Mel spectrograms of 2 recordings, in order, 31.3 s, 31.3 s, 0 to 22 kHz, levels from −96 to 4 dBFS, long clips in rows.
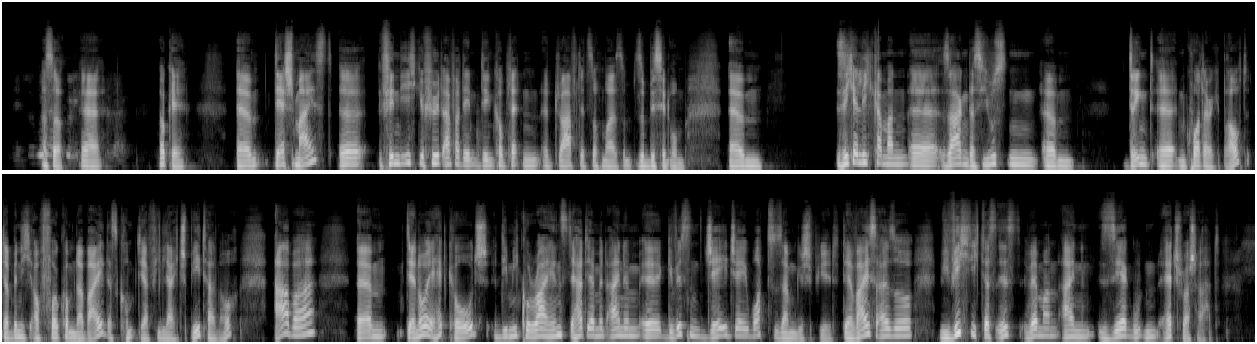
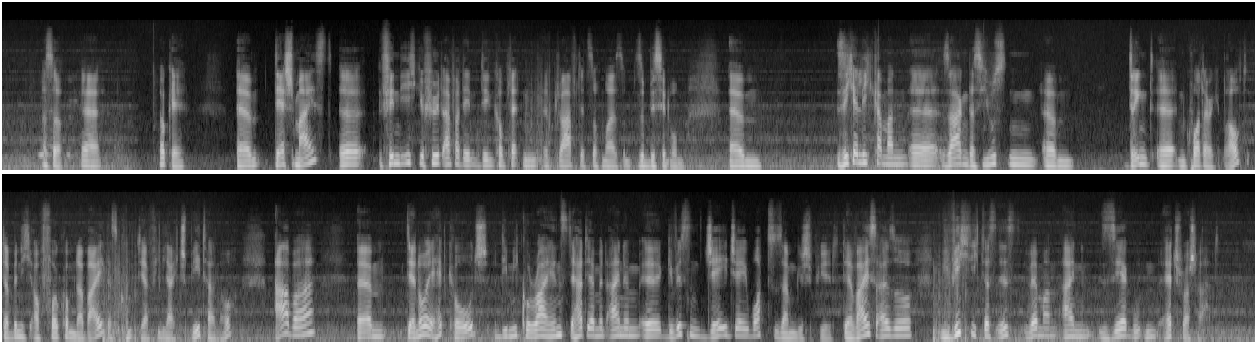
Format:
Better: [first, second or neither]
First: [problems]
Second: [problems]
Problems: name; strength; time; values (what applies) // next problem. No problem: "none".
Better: first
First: none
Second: hiss; noticeable; throughout; 20 dB below the speech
